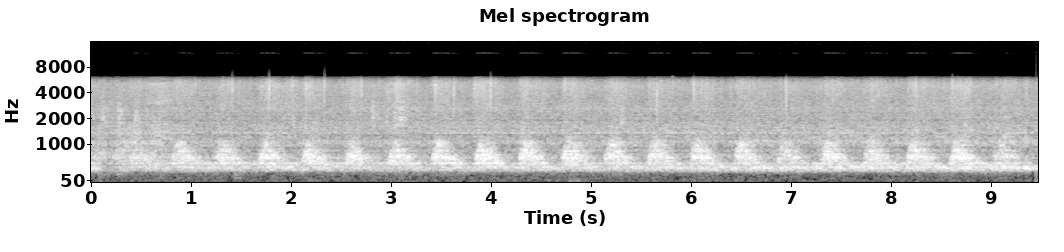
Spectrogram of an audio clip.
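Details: Fetal heartbeat on handheld Doppler at a prenatal appointment, fundal height 34 cm, male baby: rapid, even whooshing at about 140 beats a minute, a normal fetal rate.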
